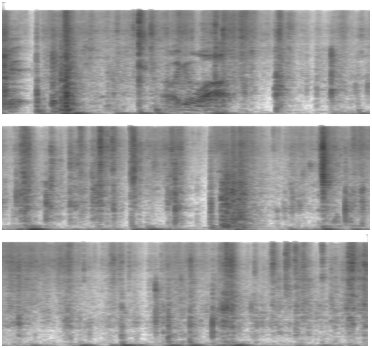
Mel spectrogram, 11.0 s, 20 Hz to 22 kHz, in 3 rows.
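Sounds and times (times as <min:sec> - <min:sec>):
foil packs crinkling: 0:00.1 - 0:11.0.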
